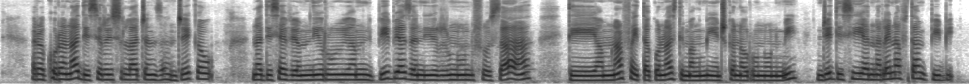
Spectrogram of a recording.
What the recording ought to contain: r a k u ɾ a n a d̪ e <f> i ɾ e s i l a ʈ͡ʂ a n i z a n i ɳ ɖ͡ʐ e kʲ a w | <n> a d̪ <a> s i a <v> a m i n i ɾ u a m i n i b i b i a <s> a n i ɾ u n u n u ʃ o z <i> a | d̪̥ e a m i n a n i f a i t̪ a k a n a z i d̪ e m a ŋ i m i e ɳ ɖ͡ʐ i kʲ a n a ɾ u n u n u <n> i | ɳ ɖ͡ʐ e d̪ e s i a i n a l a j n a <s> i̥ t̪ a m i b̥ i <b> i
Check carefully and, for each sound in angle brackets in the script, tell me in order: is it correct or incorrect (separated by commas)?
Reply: incorrect, correct, incorrect, correct, incorrect, incorrect, incorrect, incorrect, correct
